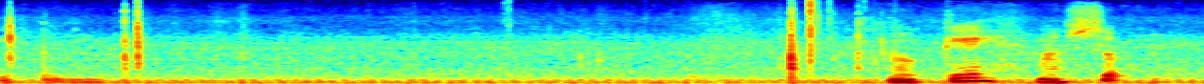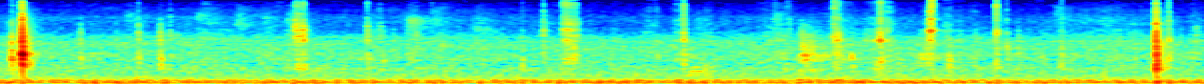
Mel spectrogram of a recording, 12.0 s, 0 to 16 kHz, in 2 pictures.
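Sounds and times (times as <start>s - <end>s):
plastic laptop parts clicking: 0.0s - 0.8s, 3.9s - 4.5s, 6.0s - 12.0s
low steady hum: 0.0s - 12.0s.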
